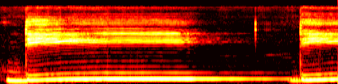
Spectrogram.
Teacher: Fad khuli fi ibadi sidin-nya dua harakat panjang karena setelahnya ada ya mati huruf mad thobi'i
